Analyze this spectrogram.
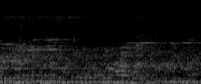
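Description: A thin plastic bag crinkles.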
